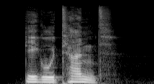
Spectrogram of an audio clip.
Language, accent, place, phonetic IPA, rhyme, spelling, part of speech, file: German, Germany, Berlin, [deɡuˈtant], -ant, degoutant, adjective, De-degoutant.ogg
- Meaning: disgusting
